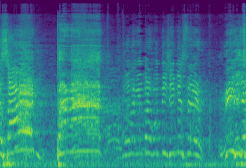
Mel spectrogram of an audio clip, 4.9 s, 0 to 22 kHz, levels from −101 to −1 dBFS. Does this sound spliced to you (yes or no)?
yes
